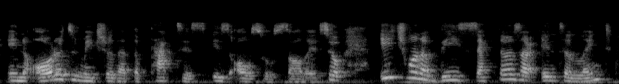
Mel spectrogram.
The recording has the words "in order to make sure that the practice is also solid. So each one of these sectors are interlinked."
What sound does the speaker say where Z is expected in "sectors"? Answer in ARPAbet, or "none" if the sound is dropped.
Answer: Z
